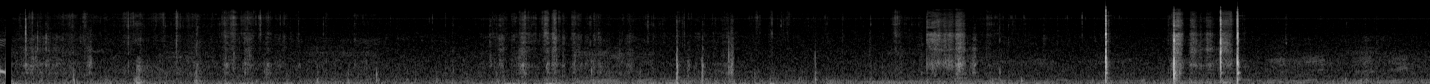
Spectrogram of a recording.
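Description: Faint hoofbeats of a horse cantering on grass, with a few sharp clicks near the end.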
